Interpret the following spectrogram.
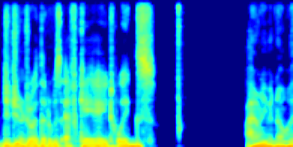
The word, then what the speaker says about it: FKA twigs: did you did you enjoy that it was FKA twigs I don't even know who that is neither do I I was gonna ask if that's how you say her name yeah it's FK twig okay she was her actual name is Talia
